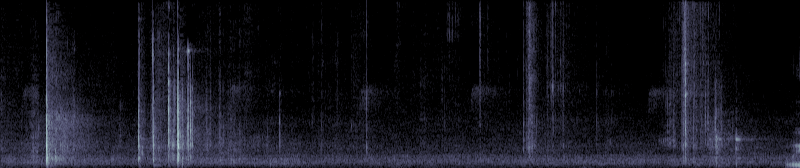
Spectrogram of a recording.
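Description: Sharp clacks and knocks of stone on stone as geodes are tossed and handled on creek gravel: one early, a quick cluster about a second in, and a few more near the end. A faint steady rush of the creek runs beneath.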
